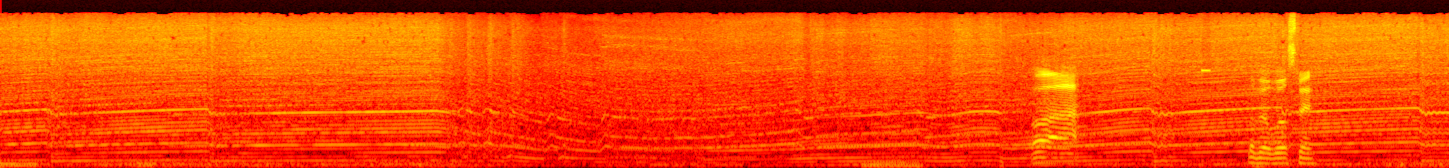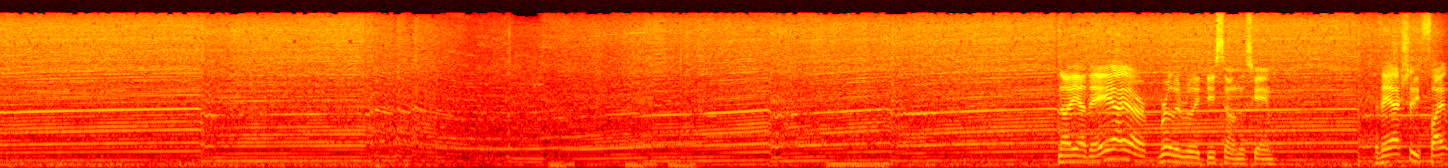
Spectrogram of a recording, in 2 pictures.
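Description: A racing car engine whines, rising and falling in pitch as it shifts gears.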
